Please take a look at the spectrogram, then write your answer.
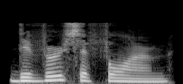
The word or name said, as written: diversiform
